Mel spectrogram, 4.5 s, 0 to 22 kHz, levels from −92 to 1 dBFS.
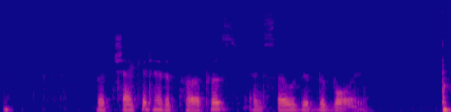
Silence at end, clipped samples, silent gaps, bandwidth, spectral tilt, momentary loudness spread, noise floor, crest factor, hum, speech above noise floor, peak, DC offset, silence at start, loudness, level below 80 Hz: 0 s; under 0.1%; none; 14 kHz; -8.5 dB/octave; 12 LU; -87 dBFS; 20 dB; none; 37 dB; -32 dBFS; under 0.1%; 0.05 s; -51 LUFS; -74 dBFS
